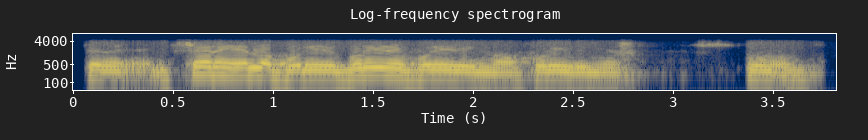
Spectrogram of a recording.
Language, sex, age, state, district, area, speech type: Tamil, male, 18-30, Tamil Nadu, Coimbatore, urban, conversation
